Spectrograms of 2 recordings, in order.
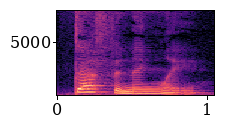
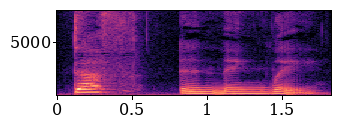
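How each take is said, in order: First: The word is said at normal speed. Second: The word is said slowly.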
